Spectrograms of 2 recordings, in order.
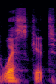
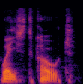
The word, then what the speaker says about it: waistcoat: This is pronounced waistcoat, not waistcoat. I just found out today.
